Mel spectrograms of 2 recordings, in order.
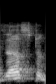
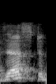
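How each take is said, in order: No difference in how they are said.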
